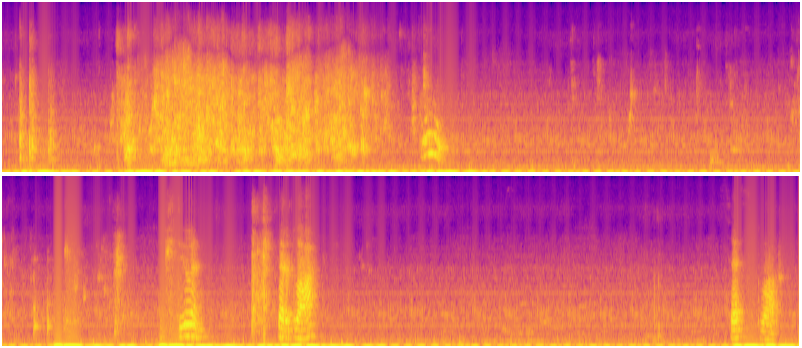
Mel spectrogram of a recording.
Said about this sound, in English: Splash and splash. Splash and splash.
